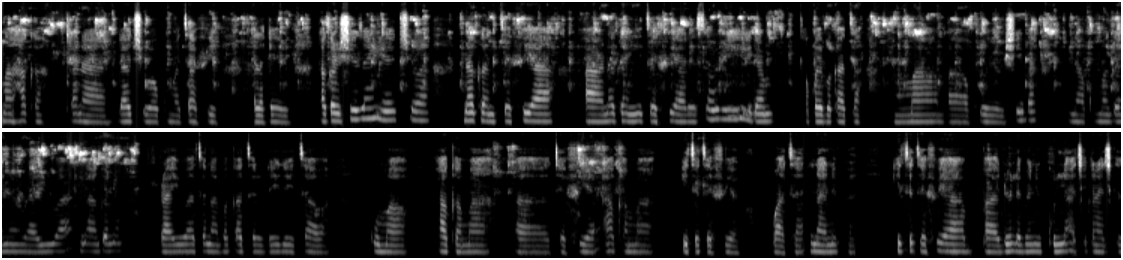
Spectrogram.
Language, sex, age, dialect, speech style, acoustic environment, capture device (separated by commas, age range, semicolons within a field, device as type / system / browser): Hausa, female, 25-34, Nigeria - Kano, relaxed; focused; excited; happy, appliances; silence, mobile / Linux / Chrome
